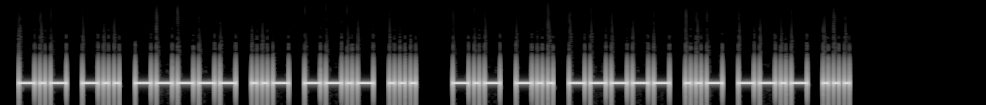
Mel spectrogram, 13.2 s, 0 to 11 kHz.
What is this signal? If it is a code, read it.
Morse code, heard as a keyed tone, about 17 wpm, 700 Hz. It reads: KD0UQS KD0UQS
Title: USA Call Signs Repeated 3x 17wpm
